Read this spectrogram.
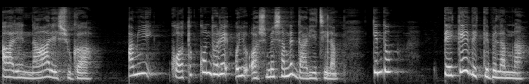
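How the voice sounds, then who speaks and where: A performer voicing a brooding young man who speaks slowly and sulkily in a fan audio drama. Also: extremely high pitch, sing-song, a bit bright, full character voice. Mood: sulky. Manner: slow, sulky. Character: brooding young man hunting his bride.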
